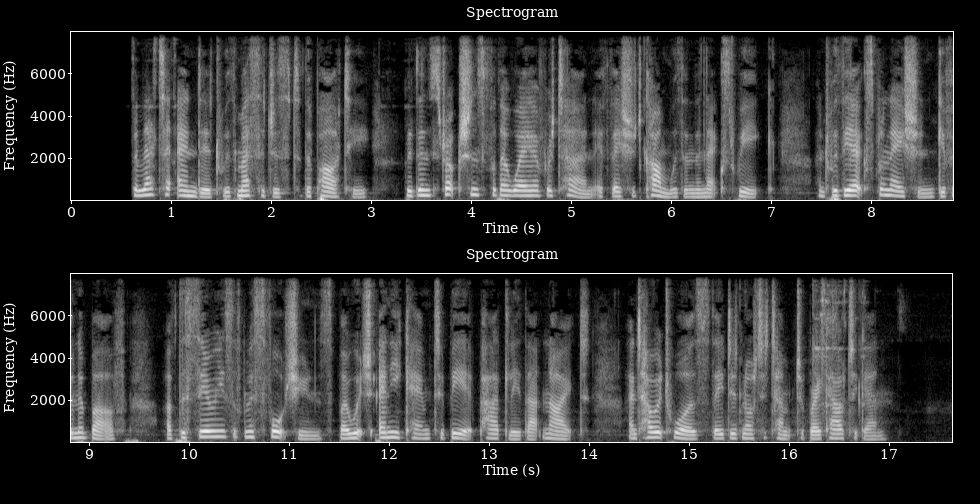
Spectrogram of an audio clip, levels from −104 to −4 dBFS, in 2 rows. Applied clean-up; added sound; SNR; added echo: neural mask model DeepFilterNet 3.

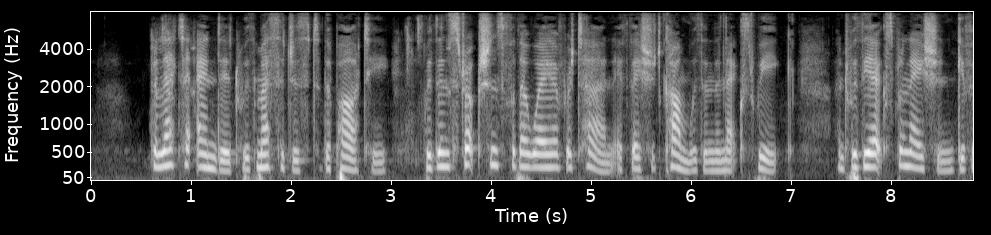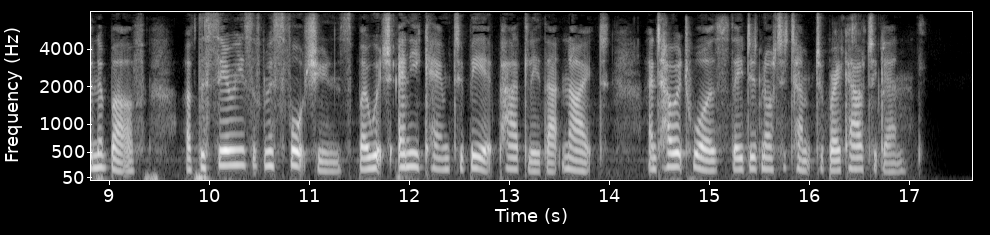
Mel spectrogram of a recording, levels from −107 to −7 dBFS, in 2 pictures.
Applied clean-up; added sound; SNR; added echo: neural mask model Resemble Enhance denoiser.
